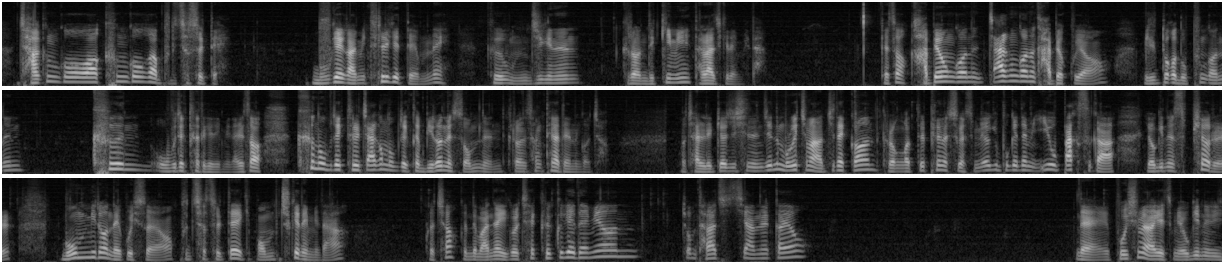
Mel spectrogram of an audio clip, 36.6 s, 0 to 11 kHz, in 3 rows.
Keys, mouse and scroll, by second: 6.0 click, 19.6 click, 20.8 alt+middle click, 21.1 alt+click, 21.3 alt+right click, 21.7 alt+middle click, 22.1 alt+click, 24.3 click, 24.5 click, 25.0 click, 28.6 click, 29.7 click, 30.8 click, 30.9 click, 31.6 click, 35.3 click.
